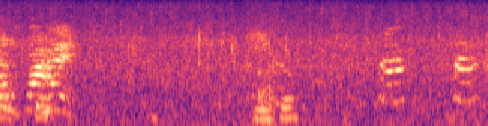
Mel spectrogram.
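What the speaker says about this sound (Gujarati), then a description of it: "વરસાદ આવે બાપડિયા બહુ વરસાદ આવે છે બહુ વરસાદ આવે છે" Heavy rain pours down during a storm, a steady broadband hiss running under a person's talking throughout.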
